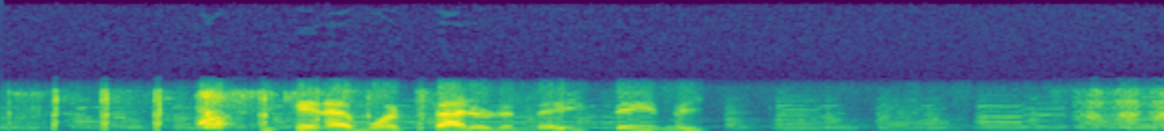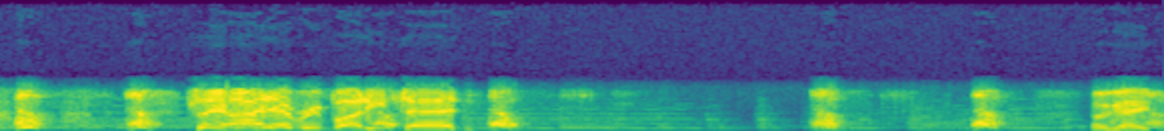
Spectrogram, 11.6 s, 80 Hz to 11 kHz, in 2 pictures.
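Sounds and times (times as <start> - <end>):
laughter: 0.0 - 1.6, 5.4 - 6.5
small dog barking: 1.0 - 1.3, 5.9 - 6.7, 7.7 - 8.5, 9.9 - 10.9
speech: 1.5 - 3.7, 6.8 - 8.4, 11.3 - 11.6.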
